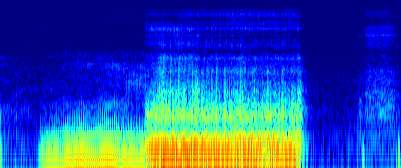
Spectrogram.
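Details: Snoring from Bus and Kat, two sleeping pet dogs: a low, tonal, humming inhale swells into a louder, harsher rattling snore lasting about a second and a half, then stops abruptly into near silence.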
